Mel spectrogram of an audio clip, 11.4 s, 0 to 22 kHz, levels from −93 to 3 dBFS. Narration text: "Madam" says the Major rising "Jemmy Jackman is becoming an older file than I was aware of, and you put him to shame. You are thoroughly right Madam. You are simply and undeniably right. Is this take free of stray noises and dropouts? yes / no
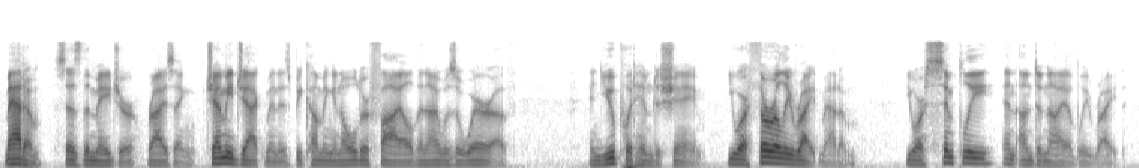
yes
